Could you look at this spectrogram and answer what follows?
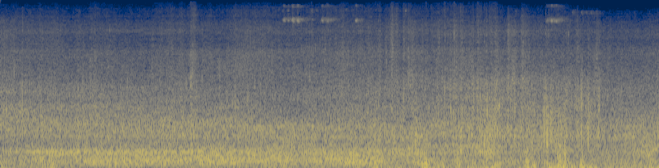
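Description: Wind rushing over a riding camera's microphone, with a mountain bike's tyres rolling on a leaf-strewn tarmac lane.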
